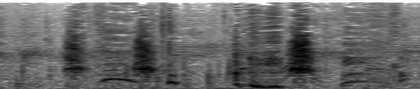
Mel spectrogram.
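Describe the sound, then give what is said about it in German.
A dog chasing sparrows in a city park on a cold day barks excitedly in several quick, uneven bursts, some yelping and high-pitched, with brief pauses between them. “machte begeistert Jagd auf Spatzen, die emsig auf Futtersuche waren.”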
